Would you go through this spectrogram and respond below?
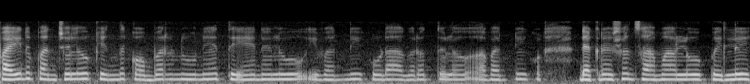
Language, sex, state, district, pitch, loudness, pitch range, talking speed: Telugu, female, Andhra Pradesh, Guntur, 230 Hz, -17 LUFS, 225-240 Hz, 120 wpm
